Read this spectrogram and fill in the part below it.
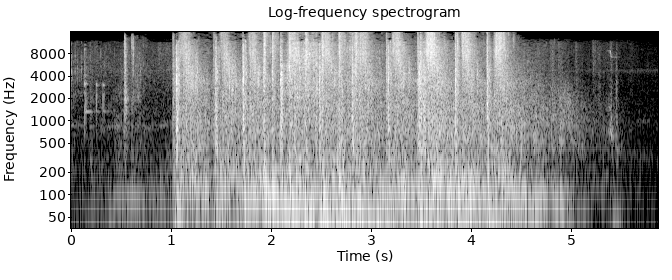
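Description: Footsteps patter quickly through rustling plants.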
